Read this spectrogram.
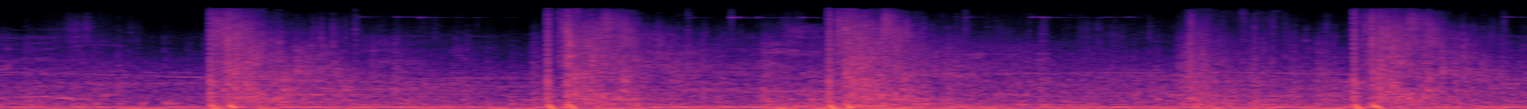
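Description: A handgun fires loud single shots that echo.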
